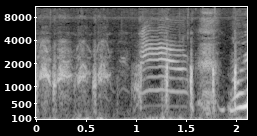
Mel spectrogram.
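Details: Domestic cat crawling through snow, burrowing deep and coming back out; a drawn-out tonal meow rises and falls in the middle, with human voices chattering around it and a shorter squeaky cry near the end.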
